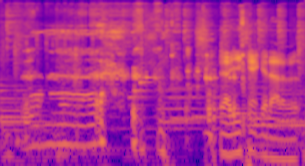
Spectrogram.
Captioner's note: laughing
